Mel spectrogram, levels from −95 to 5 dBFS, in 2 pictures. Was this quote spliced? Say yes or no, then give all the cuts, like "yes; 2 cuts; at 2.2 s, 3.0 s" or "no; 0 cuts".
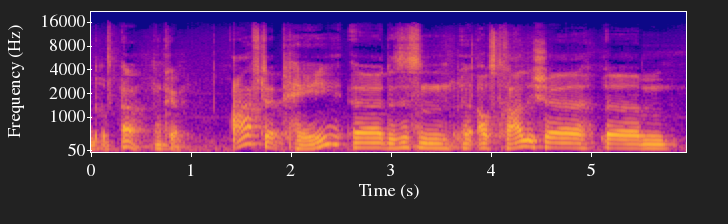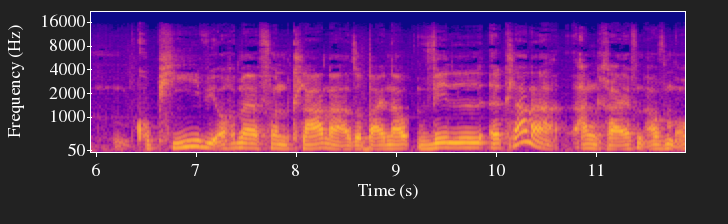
yes; 2 cuts; at 1.2 s, 9.1 s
